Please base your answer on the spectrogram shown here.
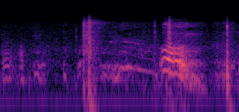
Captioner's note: rifle cocking; Danny sobbing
